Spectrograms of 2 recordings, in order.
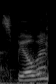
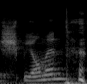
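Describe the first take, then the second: First: The name is pronounced in an English way. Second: The name is pronounced in a German way. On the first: "not Spielman" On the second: "German has forever ruined me because I see her name spelled out and I want to say Spielman"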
